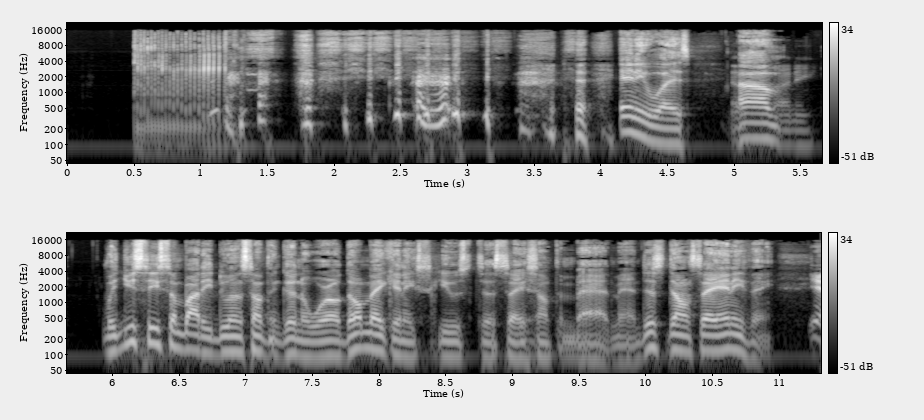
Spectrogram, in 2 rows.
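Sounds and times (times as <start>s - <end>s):
voice imitating a slow queef with raspberry and wobbling vocal bursts: 0.5s - 1.4s
laughter: 1.2s - 4.2s
speech: 1.2s - 11.3s.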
